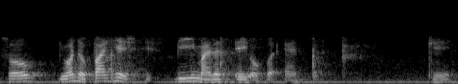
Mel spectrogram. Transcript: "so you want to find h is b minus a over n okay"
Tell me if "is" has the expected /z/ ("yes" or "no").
no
